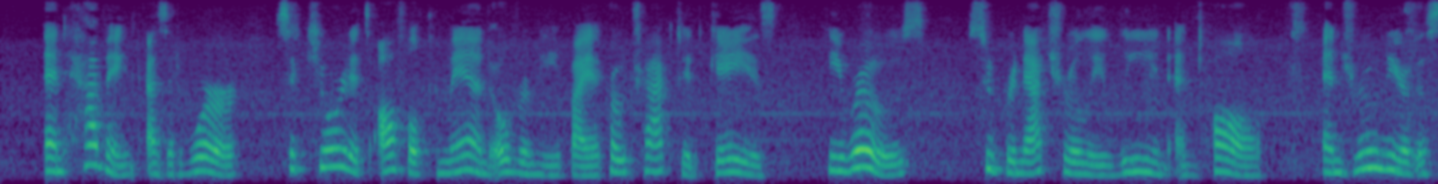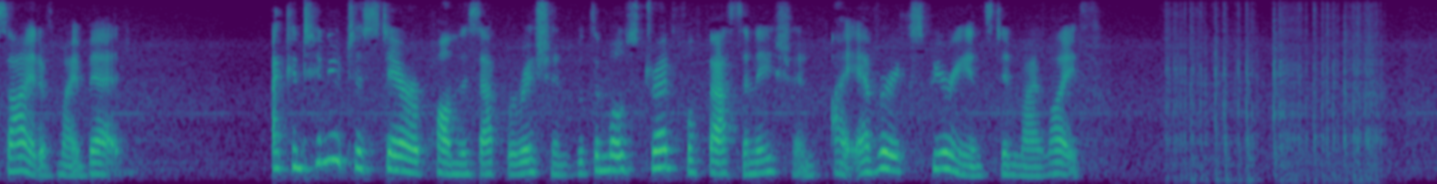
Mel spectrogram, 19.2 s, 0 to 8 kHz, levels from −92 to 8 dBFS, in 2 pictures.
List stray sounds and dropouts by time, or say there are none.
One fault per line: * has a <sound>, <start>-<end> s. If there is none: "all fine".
* has a squeak, 17.3-18.9 s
